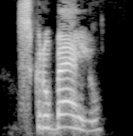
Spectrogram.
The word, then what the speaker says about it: Skroumpelou: Skroumpelou.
